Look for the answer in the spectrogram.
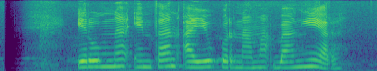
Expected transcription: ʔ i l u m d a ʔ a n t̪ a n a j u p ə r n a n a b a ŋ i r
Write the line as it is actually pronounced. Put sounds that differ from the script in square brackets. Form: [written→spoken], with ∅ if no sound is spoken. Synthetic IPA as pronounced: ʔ i [l→ɾ] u m [d→n] a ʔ [a→i] n t̪ a n a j u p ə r n a [n→m] a b a ŋ i r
